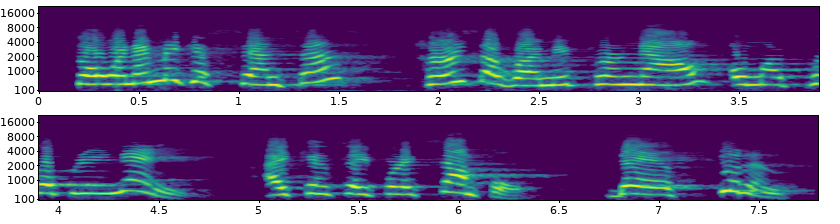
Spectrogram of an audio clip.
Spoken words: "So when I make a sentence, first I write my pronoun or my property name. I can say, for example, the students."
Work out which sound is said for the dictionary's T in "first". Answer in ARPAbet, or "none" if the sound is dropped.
none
